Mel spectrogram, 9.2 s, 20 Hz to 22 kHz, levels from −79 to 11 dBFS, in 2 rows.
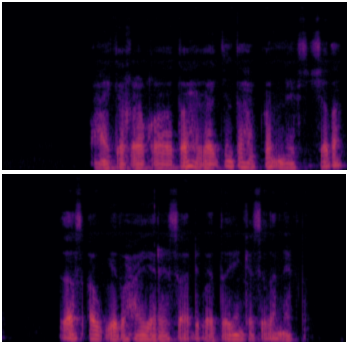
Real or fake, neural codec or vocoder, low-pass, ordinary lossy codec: fake; vocoder, 44.1 kHz, 128 mel bands every 512 samples, BigVGAN v2; none; none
